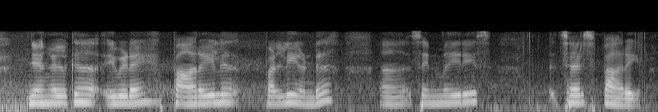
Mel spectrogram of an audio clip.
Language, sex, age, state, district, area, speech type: Malayalam, female, 18-30, Kerala, Pathanamthitta, rural, spontaneous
